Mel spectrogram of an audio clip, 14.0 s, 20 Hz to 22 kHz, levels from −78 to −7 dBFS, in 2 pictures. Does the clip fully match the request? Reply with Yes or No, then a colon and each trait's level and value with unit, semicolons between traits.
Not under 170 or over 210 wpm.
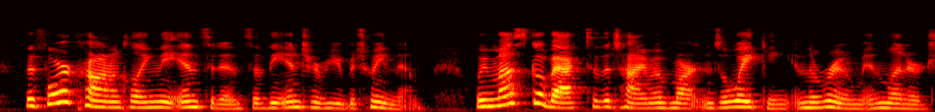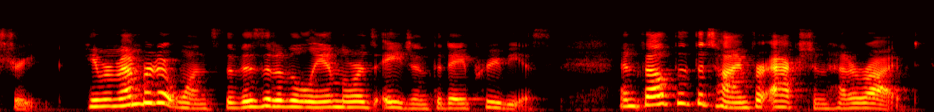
Yes: average, 200 wpm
